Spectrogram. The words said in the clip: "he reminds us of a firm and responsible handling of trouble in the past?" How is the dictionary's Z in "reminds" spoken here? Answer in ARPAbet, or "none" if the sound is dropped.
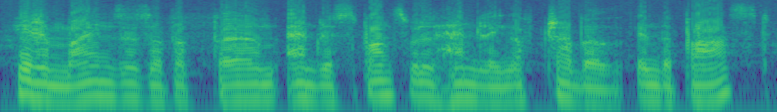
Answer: Z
